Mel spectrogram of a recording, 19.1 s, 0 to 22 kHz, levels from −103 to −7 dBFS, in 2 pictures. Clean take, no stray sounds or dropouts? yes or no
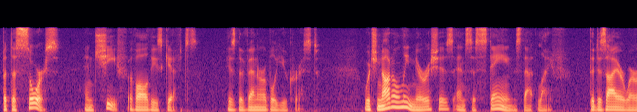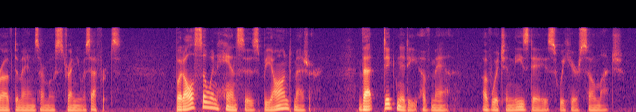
yes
